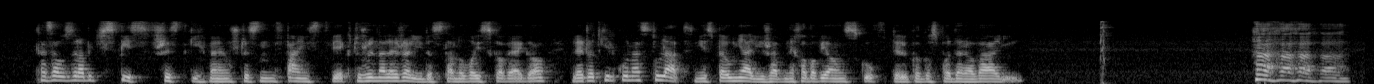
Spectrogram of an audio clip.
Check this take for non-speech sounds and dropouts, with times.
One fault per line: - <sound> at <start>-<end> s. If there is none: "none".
- squeak at 11.0-11.2 s
- laugh at 12.5-13.5 s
